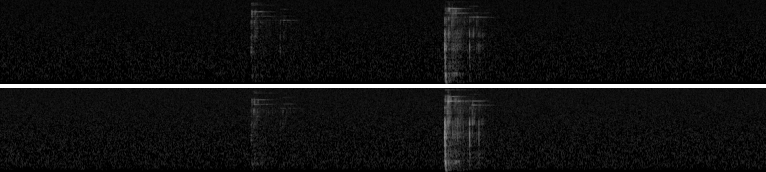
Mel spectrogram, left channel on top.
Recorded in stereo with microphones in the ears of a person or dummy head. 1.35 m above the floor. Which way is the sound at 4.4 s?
5° right (ahead or behind).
